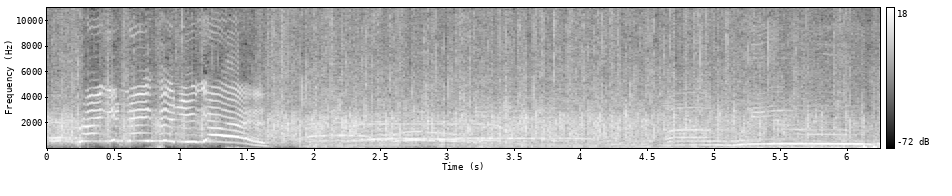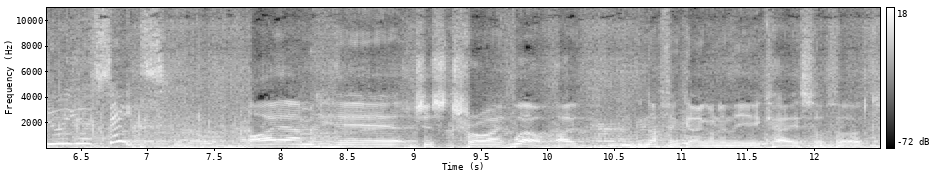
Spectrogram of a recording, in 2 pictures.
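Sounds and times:
shouted cheers and whoops: 0.0 - 4.4
crowd applauding: 0.0 - 7.6
speech: 7.0 - 12.4.

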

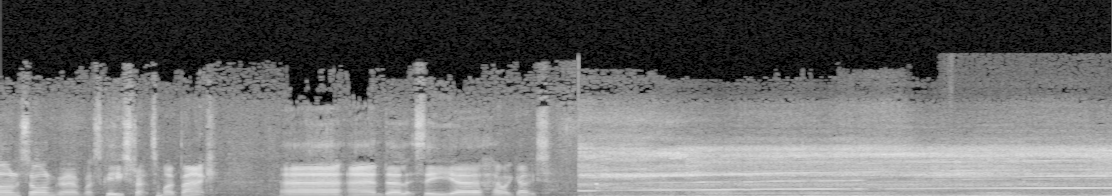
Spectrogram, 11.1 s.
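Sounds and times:
speech: 0.0 - 6.0
constant rushing noise: 5.8 - 11.1
two-line zip wire at Val Thorens whining during a ride: 5.8 - 11.1.

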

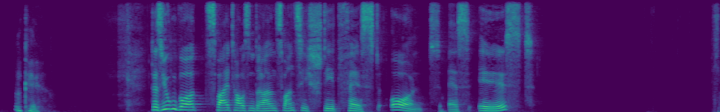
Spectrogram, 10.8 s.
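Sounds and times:
speech: 0.2 - 0.7, 2.3 - 8.0
envelope being opened: 9.6 - 10.7.

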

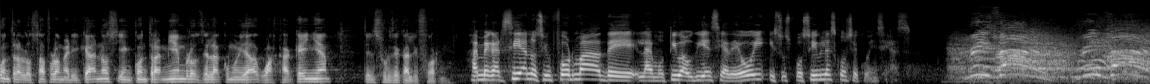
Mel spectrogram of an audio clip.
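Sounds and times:
speech: 0.0 - 11.4
crowd shouting demands for resignation: 9.4 - 11.4.

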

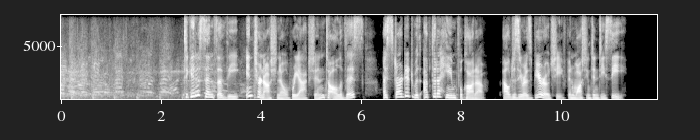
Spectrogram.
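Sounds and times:
dense crowd of protesters yelling and shouting: 0.0 - 4.6
rhythmic bursts of voices: 0.0 - 6.0
speech: 2.5 - 11.3.

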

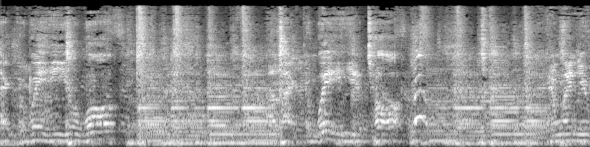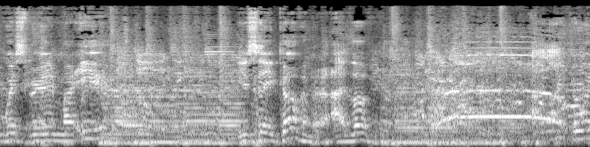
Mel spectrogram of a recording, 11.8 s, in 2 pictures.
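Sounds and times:
band playing hits from the 60s: 0.0 - 11.8
speech: 0.6 - 1.3, 5.8 - 10.7, 11.6 - 11.8
crowd clapping and cheering: 9.9 - 11.8.

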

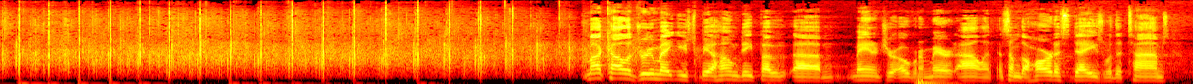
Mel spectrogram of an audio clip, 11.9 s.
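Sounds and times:
audience applause: 0.0 - 6.4
speech: 5.9 - 11.8.

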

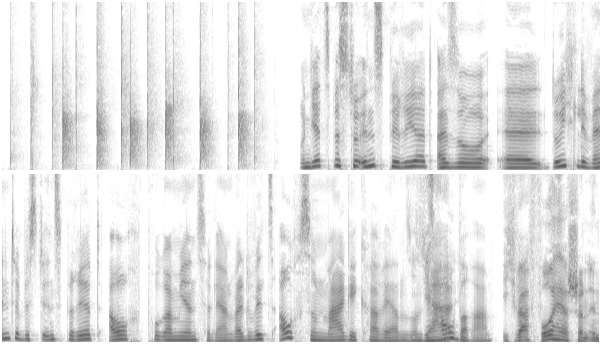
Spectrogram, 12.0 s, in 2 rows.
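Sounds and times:
applause: 0.0 - 2.7
speech: 3.0 - 11.9.

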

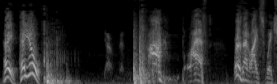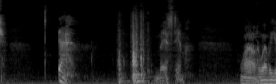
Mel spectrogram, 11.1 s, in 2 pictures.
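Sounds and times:
speech: 0.1 - 1.1, 3.0 - 5.7, 6.7 - 7.1, 8.2 - 9.4, 10.4 - 11.0
chair knocked over in the dark: 0.8 - 1.6, 2.6 - 3.4, 7.8 - 8.6.

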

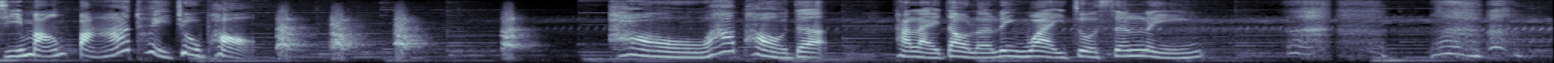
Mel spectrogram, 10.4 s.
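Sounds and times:
speech: 0.0 - 2.4, 4.2 - 10.2
dog barking: 1.8 - 3.7.

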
